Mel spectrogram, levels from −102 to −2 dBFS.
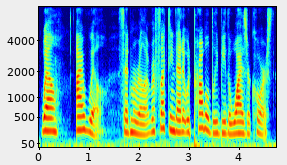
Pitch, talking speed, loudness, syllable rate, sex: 220 Hz, 175 wpm, -19 LUFS, 5.5 syllables/s, female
